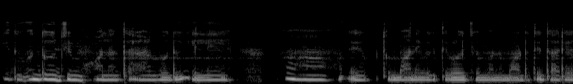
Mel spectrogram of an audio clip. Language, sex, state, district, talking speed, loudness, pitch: Kannada, female, Karnataka, Belgaum, 155 wpm, -38 LUFS, 205 Hz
